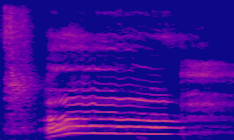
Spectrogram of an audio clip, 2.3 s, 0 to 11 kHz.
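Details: Australian Shepherd, a 25 kg medium-sized dog, asked to vocalize while its loudness is checked with a noise-meter app indoors; a single drawn-out tonal howl-whine, rising then held steady about a second before ending abruptly.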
